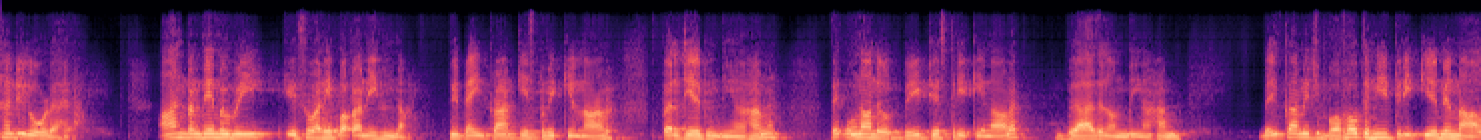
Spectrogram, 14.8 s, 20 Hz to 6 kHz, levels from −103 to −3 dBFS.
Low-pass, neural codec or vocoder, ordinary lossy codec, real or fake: 5.4 kHz; codec, 16 kHz, 0.5 kbps, X-Codec, HuBERT features, trained on general audio; none; fake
